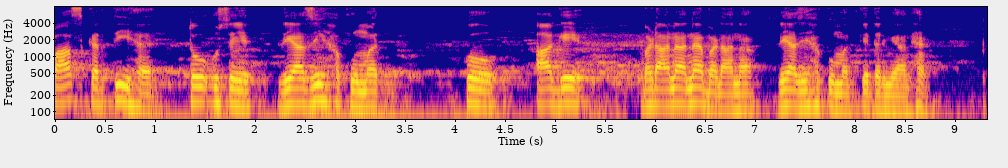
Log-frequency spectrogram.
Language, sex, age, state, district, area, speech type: Urdu, male, 30-45, Delhi, North East Delhi, urban, spontaneous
